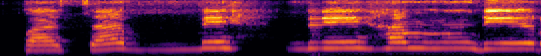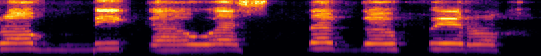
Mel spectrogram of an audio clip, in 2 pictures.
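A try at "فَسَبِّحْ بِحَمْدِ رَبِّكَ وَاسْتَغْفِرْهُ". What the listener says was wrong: Wastaghfir. G-nya jangan wastage, jangan wastaghfir. G-nya pecah, rapuh. Wastaghfir. Ibu guru sakit ghiri. Maghrib, jangan maghrib juga jangan maghrib. Orang Sunda kan keras, maghrib katanya. Maghrib ya.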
